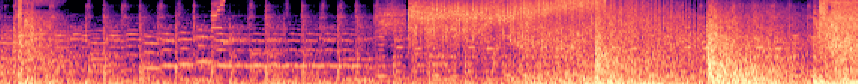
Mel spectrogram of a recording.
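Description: Rocket Punch attack in the Chrono Cross video game: a loud, dense game battle effect with rapid rhythmic pulses and a heavy roar that builds into repeated booming impacts, alone with no talk.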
